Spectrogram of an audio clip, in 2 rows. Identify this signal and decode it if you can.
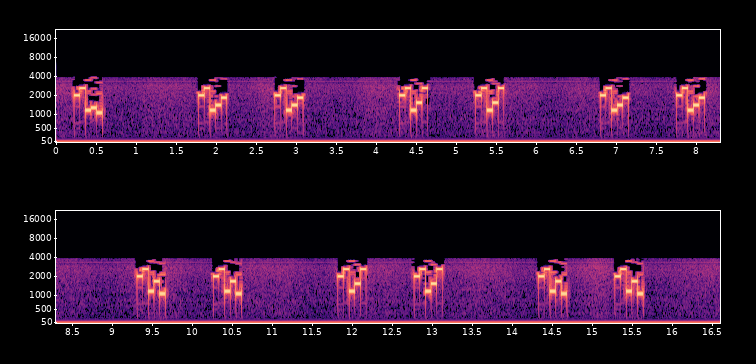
Five-tone selective call (ZVEI), heard as quick runs of five tones, tones of about 70 ms. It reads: 88231 88247 88247 88255 88255 88247 88247 88261 88261 88255 88255 88261 88261
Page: /455/SDR/ZVEI/88231/2021.11.15/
